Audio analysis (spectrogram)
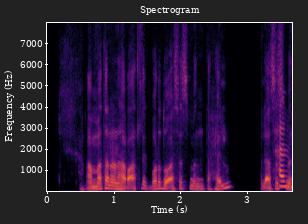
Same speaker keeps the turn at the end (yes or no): yes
